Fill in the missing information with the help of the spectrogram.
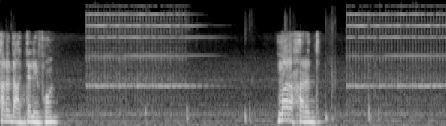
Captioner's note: phone ringing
